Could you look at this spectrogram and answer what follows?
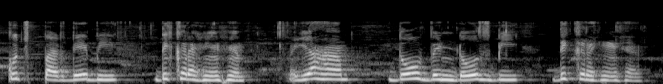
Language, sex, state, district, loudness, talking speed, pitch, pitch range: Hindi, female, Madhya Pradesh, Bhopal, -14 LUFS, 115 wpm, 220 Hz, 205-240 Hz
